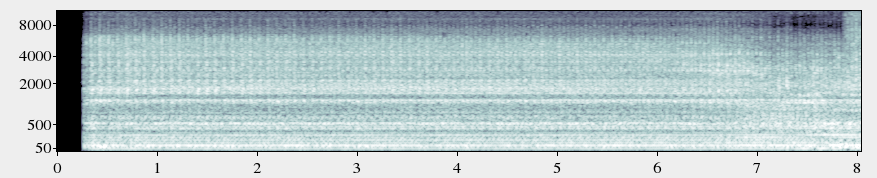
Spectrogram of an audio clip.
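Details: 2013 Hyundai i30 GD 1.8 A6 hatchback petrol engine idling with a hollow, uneven knock about four times a second: piston slap, per TSB 21-EM-001H.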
